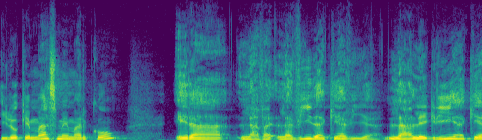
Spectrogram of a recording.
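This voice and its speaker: A man with a French accent, lively intonation, and a fairly slow pace. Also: very clean recording, silent background. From France. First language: French (speaking Spanish). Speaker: foundation director, architect. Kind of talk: testimony talk. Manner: halting, with fillers.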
